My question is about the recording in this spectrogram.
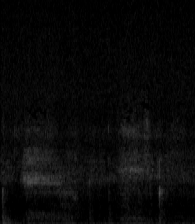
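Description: Near silence: room tone with two faint soft rustles.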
